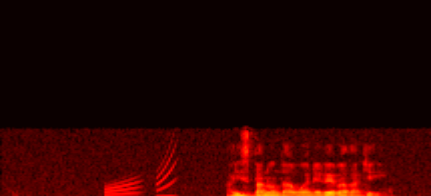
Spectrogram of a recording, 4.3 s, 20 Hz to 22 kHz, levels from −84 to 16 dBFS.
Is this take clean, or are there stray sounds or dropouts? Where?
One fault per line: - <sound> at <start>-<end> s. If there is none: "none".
- chirp at 1.0-1.8 s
